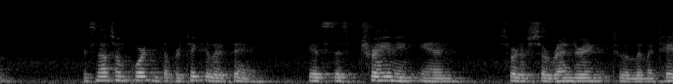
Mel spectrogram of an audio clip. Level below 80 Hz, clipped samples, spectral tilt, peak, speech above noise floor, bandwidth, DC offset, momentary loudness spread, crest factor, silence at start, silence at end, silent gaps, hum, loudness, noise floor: -60 dBFS; under 0.1%; -8 dB/octave; -14 dBFS; 24 dB; 7.6 kHz; under 0.1%; 15 LU; 18 dB; 0 s; 0 s; none; none; -32 LUFS; -55 dBFS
